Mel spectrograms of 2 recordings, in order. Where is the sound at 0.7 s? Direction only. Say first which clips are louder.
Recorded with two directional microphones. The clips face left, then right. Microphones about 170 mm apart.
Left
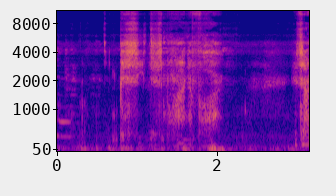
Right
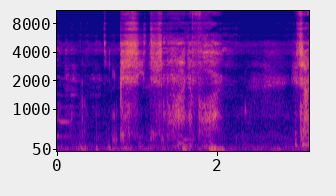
Even; 20° right (ahead or behind).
